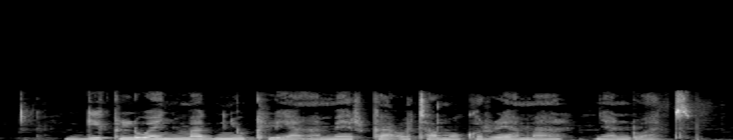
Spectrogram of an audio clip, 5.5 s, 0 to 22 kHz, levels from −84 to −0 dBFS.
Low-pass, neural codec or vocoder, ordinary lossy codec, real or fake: none; none; none; real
